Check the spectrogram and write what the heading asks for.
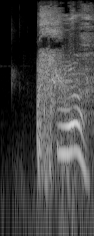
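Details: A sneeze that sounds like a pistol shot.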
